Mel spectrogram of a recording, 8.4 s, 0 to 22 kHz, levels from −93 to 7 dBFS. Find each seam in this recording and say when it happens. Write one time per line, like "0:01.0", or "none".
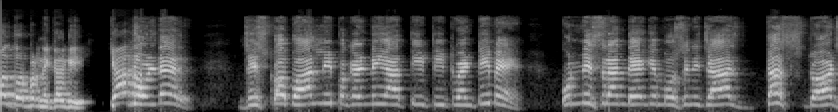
0:01.3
